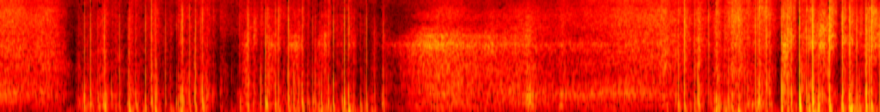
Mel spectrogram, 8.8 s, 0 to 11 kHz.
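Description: Fingertips and short nails of both hands tap rapidly on the dark padded leather seat of an office chair, soft over foam, making dense bursts of dull, muffled pats with a low body around 300 Hz. The tapping briefly pauses into a quieter, steady rustling stretch mid-clip before rapid tapping resumes more loudly at the end.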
